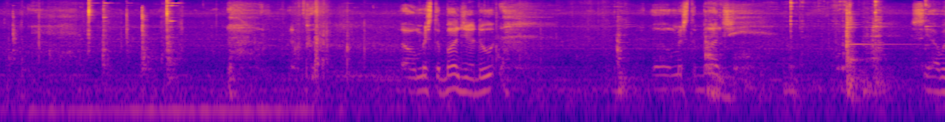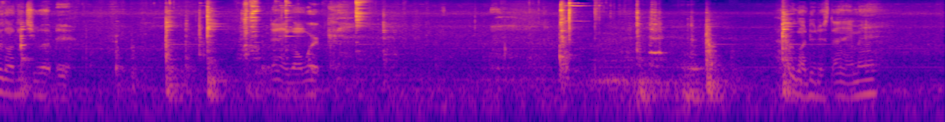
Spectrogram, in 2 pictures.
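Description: Metal clips and rods clink and scrape close by.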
